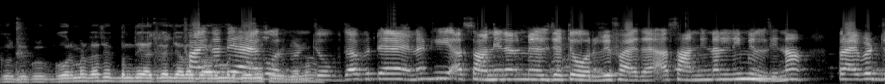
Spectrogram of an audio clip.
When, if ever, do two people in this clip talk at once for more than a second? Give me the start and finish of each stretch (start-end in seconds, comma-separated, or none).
1.8-3.2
